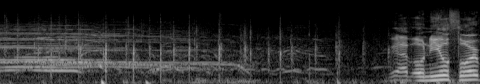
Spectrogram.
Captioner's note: crowd cheers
